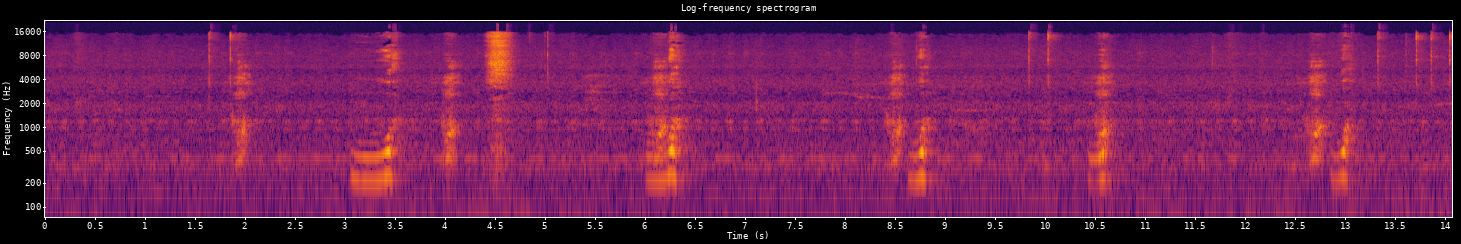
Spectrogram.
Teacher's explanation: even though the W is a consonant, it's pronounced like a vowel. So you should feel the air gliding over your tongue. And of course, the W is a voice sound.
